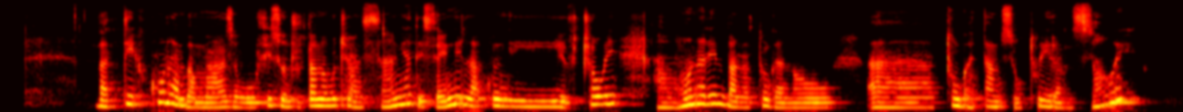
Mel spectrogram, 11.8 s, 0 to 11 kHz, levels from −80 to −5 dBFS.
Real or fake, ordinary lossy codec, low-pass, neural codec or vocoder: fake; none; 9.9 kHz; codec, 44.1 kHz, 2.6 kbps, SNAC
